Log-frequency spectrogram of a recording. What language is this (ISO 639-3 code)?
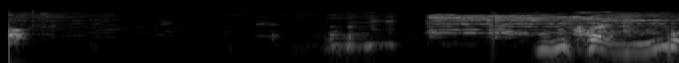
zho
